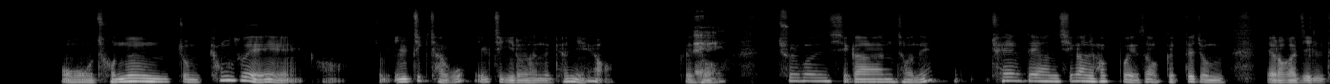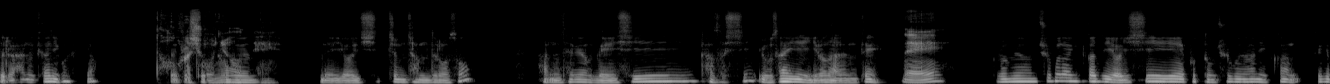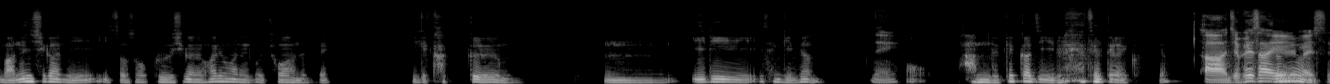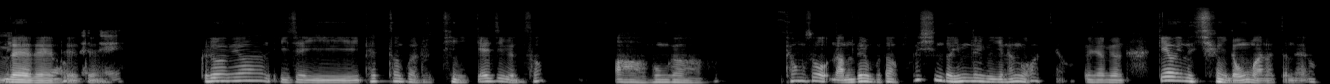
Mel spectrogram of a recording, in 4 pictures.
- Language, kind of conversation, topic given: Korean, advice, 야간 근무로 수면 시간이 뒤바뀐 상태에 적응하기가 왜 이렇게 어려울까요?
- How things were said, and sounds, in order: other background noise; laughing while speaking: "해야 될 때가"; laughing while speaking: "시간이"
